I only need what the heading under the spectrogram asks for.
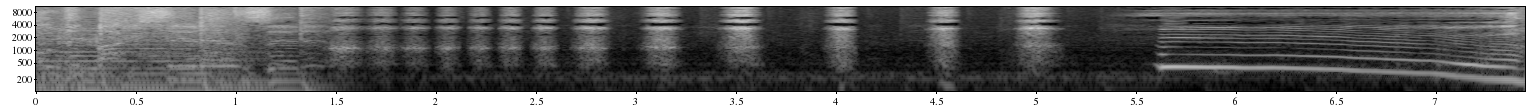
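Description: A string of short, rhythmic breathy bursts, then a long, loud yawn whose voiced moan slides steadily downward in pitch, after a brief burst of busy noise at the start.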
